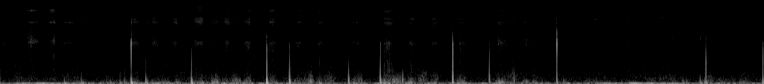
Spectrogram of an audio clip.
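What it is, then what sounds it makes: Wooden sticks. A short, solid wooden stick is scraped and rubbed along a longer, flat wooden slat, held close by hands with long painted nails. A low, dry scraping rustle is broken by sharp, quick wooden ticks that die away at once, with faint bright hiss above.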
